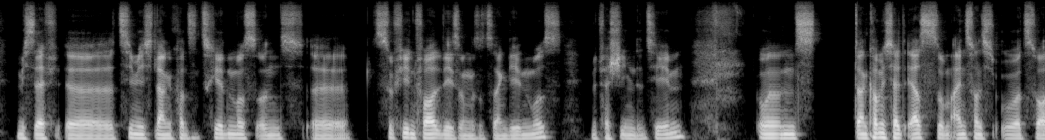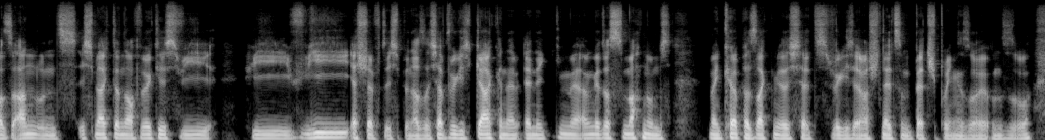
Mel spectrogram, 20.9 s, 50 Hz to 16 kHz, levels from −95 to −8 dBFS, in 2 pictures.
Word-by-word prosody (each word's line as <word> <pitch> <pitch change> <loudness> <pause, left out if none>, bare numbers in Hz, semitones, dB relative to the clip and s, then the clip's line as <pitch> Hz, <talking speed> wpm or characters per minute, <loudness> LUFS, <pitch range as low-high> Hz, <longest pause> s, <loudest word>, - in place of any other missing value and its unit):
mich 100 -2 -2
sehr 100 -2 +5
v - - -13
äh, 90 -1 +3
ziemlich 100 0 0
lange 95 -1 +2
konzentrieren 105 +2 -2
muss 100 -1 +1
und, 90 +1 -4
äh, 90 -1 -1 0.3
zu - - -4
vielen 115 -3 +2
Vorlesungen 95 -5 +2
sozusagen 85 0 -4
gehen 90 +1 -1
muss 125 +5 -2 0.3
mit - - -9
verschiedenen 90 -1 -2
Themen. 110 +8 -1 0.7
Und 105 -1 +4 0.5
dann 105 0 +5
komme 120 +1 +6
ich - - 0
halt 110 -2 +5
erst 110 0 +3
so 105 - 0
21:00 100 -1 0
zu 95 - -1
Hause 90 0 +2
an 105 +1 +2
und 90 -1 -3 0.2
ich 100 +2 -5
merke 100 -1 +2
dann 105 -3 +1
auch 95 0 0
wirklich, 100 0 0
wie 95 -1 -3 0.3
wie 95 0 -2
wie 120 +2 +2
erschöpft - - 0
ich - - -5
bin. 85 - -6
Also 85 0 0
ich 85 - -2
habe 100 - +1
wirklich 95 -3 -1
gar 100 0 +6
keine 95 -2 -2
Energie 95 +4 -2
mehr 100 -2 0
irgendwie 100 +1 +1
etwas 100 -1 0
zu - - -4
machen 105 +2 +2
und 95 -3 -1 0.4
mein 95 -1 +1
Körper 100 -2 +3
sagt 95 +1 +1
mir, 90 -2 +2
ich 90 +1 -2
hätte 85 -2 -2
wirklich 95 0 -1
einfach 85 -1 +1
schnell 95 -1 0
zum 85 -3 -3
Bett - - 0
springen 90 -2 -3
soll 85 0 -2
und 85 -2 -5
so. 95 +2 -4
95 Hz, 200 wpm, -26 LUFS, 90-105 Hz, 0.7 s, komme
